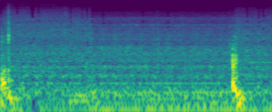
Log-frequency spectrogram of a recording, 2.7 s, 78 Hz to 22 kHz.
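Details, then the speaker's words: Citroen Berlingo (Peugeot Partner) with secondhand BSI and immo-off EDC17C10 diesel ECU, engine idling: two short power-window motor whirs as the glass moves smoothly; windows, indicators and wipers now work, economy mode cleared, normal operation. "we have electric windows indicators wipers economy mode test passed"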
